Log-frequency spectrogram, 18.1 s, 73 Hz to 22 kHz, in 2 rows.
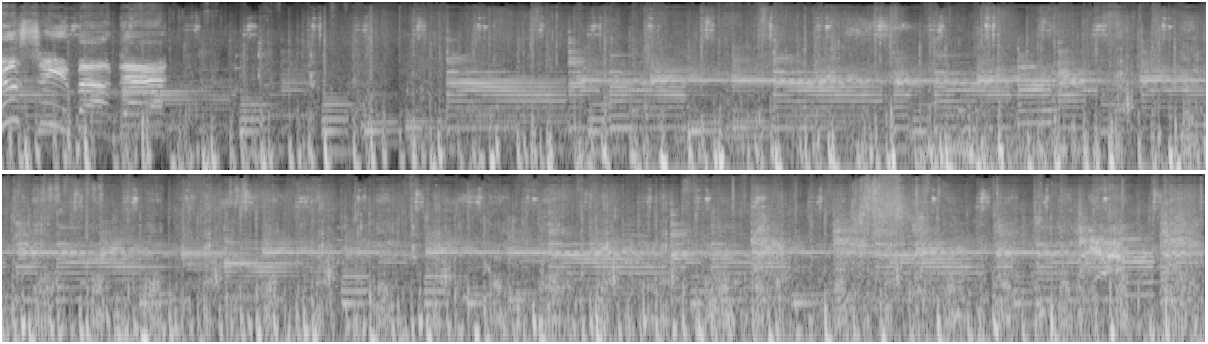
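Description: Horses gallop in a race in Red Dead Redemption 2, hooves pounding in fast steady clip-clop over a music score, with a brief whinny near the start.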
